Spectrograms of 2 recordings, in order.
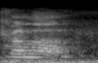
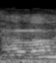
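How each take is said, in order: First: The word begins with a hard k sound. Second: The word begins with a throaty h sound. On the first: The speaker calls it wrong. "Неправильно" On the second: The speaker calls it right. "это правильно говорит"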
